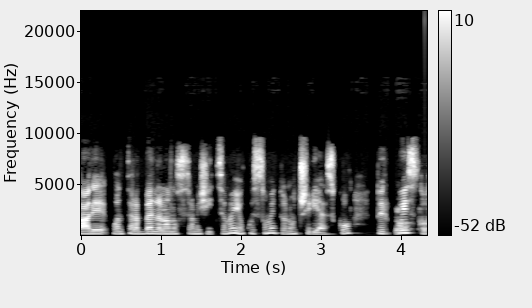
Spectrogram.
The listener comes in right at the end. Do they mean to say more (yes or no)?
no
